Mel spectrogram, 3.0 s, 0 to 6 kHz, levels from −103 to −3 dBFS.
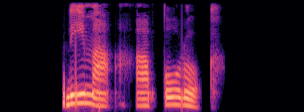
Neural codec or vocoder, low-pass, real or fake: none; 5.4 kHz; real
